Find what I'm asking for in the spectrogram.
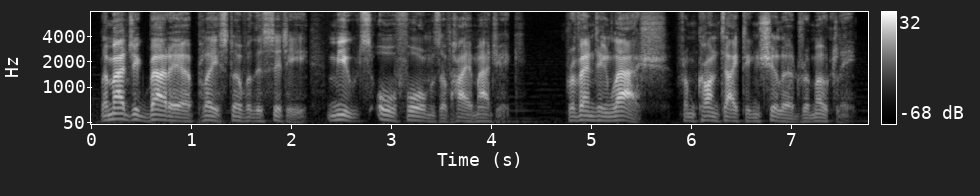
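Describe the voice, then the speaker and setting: A proud, scheming lord from a fantasy game, with a fairly low voice. He talks formally and imperiously, with stern measured authority. Faint music sits behind him. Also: pushed and bright, dry recording. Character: haughty, scheming male nobleman, stern and formal. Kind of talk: video game voice acting.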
